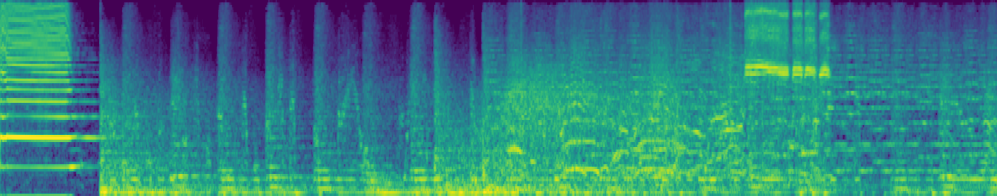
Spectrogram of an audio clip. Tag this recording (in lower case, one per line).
music
speech
air horn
